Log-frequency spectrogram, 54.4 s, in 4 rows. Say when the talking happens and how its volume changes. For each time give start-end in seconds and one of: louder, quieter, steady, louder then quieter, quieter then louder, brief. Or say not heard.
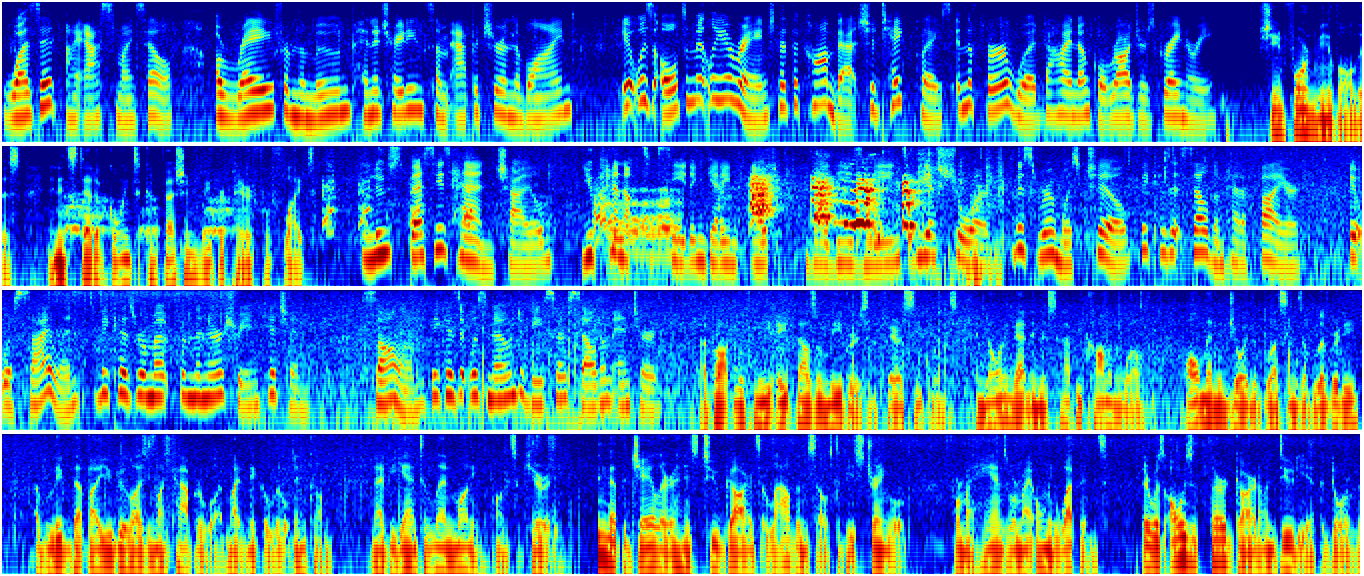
0.0-54.3 steady.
